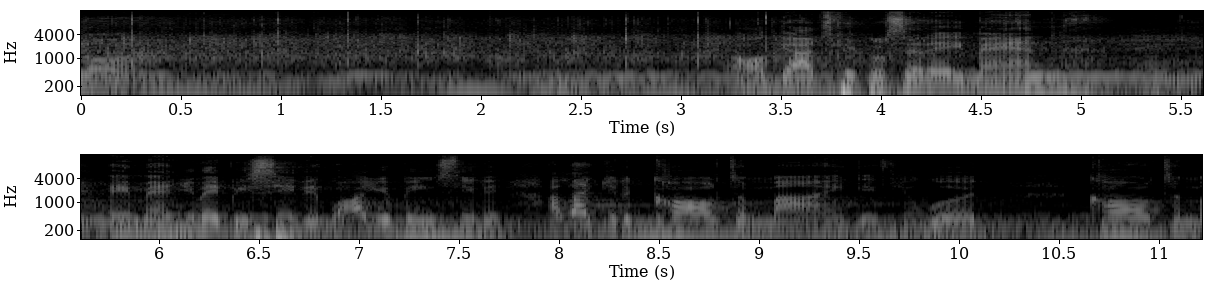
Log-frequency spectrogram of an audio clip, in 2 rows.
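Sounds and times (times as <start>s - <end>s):
crowd clapping in praise: 0.0s - 5.1s
speech: 3.3s - 5.2s, 5.8s - 11.2s.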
